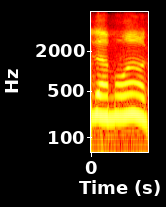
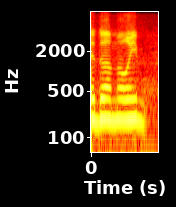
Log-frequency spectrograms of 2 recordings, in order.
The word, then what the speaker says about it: De Amorim: On dit bien De Amorin, je le dis, hein, depuis le début de la saison, tout le monde dit mais pourquoi tu dis De Amorin, que c'est De Amorim? Ça s'écrit De Amorim. En portugais, ça se dit De Amorim. Mais lui souhaite qu'on dise De Amorin, Mathias De Amorin. Donc je dis Mathias De Amorin comme il le souhaite lui-même.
